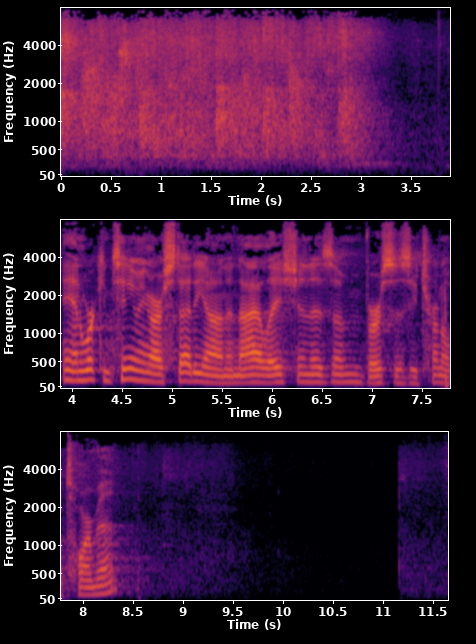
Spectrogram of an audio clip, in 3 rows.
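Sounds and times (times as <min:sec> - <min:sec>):
audience applause: 0:00.0 - 0:03.2
speech: 0:03.9 - 0:08.4.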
